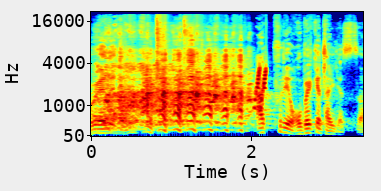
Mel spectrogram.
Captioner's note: hhahaHHahaahhaHah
